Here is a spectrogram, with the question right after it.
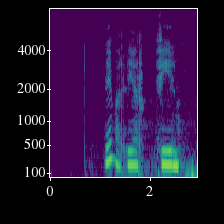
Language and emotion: Russian, sad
